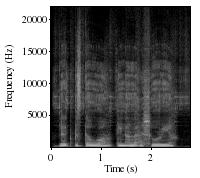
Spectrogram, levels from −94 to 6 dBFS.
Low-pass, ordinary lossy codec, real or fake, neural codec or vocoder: none; none; fake; codec, 44.1 kHz, 1.7 kbps, Pupu-Codec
